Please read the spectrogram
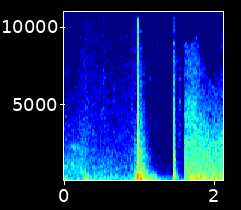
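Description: A car door being shut with one heavy thunk about a second in.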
